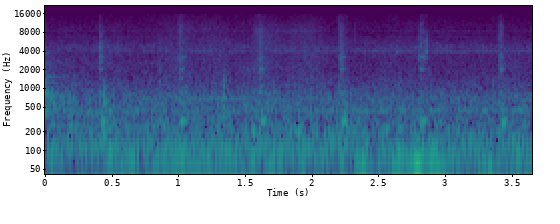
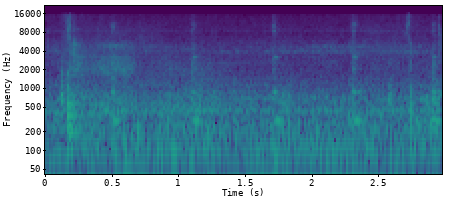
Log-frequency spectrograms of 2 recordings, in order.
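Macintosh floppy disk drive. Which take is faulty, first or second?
first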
